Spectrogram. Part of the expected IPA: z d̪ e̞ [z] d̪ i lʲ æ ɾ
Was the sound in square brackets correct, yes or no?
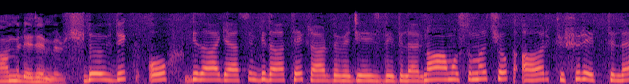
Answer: no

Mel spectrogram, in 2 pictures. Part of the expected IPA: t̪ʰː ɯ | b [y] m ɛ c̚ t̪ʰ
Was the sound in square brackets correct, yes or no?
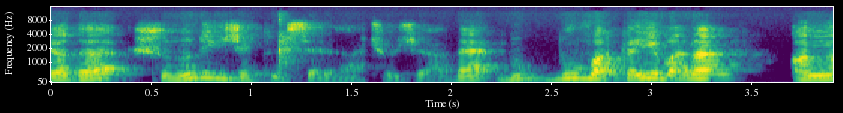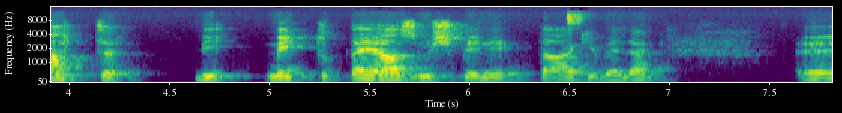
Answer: no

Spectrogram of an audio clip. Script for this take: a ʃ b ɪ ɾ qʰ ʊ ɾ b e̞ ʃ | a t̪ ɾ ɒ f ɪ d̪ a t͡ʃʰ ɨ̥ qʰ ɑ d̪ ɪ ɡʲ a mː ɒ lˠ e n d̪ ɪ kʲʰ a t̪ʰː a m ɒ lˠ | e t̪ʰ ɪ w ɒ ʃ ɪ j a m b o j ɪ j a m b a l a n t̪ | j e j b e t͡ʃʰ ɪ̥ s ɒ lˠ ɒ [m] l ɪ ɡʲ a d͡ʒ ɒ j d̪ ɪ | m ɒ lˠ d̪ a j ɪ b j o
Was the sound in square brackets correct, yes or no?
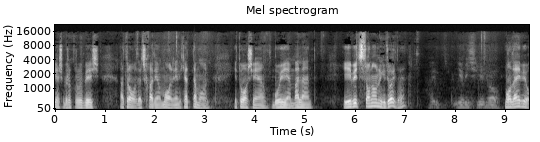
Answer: yes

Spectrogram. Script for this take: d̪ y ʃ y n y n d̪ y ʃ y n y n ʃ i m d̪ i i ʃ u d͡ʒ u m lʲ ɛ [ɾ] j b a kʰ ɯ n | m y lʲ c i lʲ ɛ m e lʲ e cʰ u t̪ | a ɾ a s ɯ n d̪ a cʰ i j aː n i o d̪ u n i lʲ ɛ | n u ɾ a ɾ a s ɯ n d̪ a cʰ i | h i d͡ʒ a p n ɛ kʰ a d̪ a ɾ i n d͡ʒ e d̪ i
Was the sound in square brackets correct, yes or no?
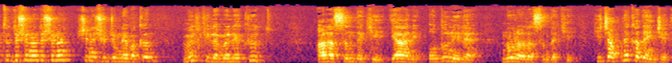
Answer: no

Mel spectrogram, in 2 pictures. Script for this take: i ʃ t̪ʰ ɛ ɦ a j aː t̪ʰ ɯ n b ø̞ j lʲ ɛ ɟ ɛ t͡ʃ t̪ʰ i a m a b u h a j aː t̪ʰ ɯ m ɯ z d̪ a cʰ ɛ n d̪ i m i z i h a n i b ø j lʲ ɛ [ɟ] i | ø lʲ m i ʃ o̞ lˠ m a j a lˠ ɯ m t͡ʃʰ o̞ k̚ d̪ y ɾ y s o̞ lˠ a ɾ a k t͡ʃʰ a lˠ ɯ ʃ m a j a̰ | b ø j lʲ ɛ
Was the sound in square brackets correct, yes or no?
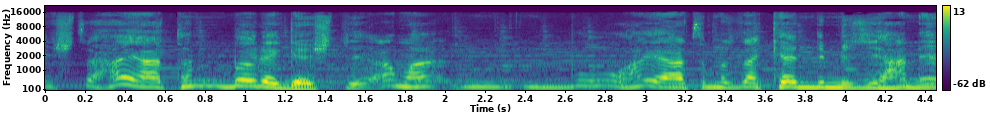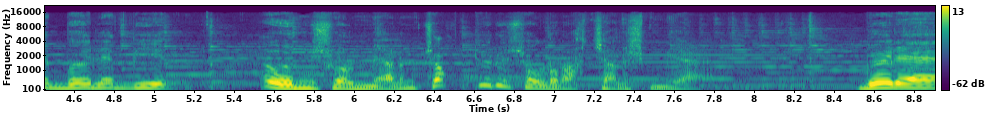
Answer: no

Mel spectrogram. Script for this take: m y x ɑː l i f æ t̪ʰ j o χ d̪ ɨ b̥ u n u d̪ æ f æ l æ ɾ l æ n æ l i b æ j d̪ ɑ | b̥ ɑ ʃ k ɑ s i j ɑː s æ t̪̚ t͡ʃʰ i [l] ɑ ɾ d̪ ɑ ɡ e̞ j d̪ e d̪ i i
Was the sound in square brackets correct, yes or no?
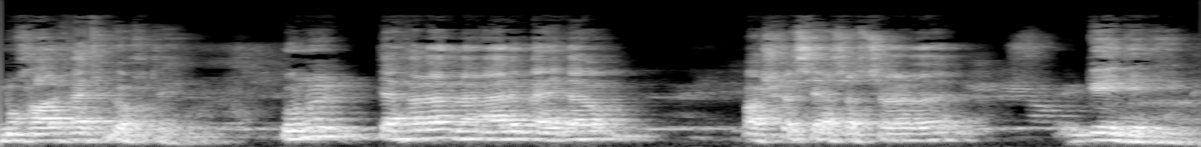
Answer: yes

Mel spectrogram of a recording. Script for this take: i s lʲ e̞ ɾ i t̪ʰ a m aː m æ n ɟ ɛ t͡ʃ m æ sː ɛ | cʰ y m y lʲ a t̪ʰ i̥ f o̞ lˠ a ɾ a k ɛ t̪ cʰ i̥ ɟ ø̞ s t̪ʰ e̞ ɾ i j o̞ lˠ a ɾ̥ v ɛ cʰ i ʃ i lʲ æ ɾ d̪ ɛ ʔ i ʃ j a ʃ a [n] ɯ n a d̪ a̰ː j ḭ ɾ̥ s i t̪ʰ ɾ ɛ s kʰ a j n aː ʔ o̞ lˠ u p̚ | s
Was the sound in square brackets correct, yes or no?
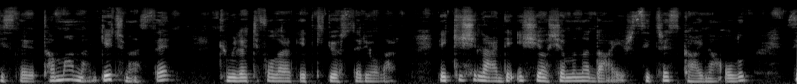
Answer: no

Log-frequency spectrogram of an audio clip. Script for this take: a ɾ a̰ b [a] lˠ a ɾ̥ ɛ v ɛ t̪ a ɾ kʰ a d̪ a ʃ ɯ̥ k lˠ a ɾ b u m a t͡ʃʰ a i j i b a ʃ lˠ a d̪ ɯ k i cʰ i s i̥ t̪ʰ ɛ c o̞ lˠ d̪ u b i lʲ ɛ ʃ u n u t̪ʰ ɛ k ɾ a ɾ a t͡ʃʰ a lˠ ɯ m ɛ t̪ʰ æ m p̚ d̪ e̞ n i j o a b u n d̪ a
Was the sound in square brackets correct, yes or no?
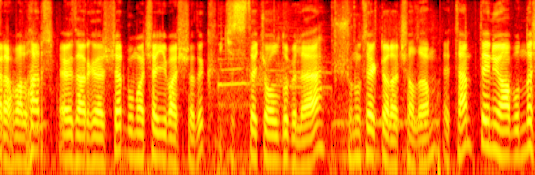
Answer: yes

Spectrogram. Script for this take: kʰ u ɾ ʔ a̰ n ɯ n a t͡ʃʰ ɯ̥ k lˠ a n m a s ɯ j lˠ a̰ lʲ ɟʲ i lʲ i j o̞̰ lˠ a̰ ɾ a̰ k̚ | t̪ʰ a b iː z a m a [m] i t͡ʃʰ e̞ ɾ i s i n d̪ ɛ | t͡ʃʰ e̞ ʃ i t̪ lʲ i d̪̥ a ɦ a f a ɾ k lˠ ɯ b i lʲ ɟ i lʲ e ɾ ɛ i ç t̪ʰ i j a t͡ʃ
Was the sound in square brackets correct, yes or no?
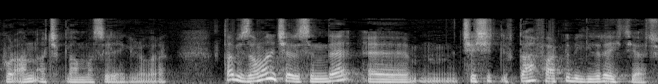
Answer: no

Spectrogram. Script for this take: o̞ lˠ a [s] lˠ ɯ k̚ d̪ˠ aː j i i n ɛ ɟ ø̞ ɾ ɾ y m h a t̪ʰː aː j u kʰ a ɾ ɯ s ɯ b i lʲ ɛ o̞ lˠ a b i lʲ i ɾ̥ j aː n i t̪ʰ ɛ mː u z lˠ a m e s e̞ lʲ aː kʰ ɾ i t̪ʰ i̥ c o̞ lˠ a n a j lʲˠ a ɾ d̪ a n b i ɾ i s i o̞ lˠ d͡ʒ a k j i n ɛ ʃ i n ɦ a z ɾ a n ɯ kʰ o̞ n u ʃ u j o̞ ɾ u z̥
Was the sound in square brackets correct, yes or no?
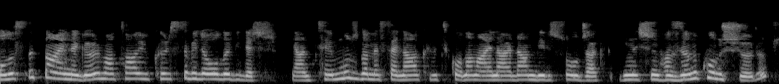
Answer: yes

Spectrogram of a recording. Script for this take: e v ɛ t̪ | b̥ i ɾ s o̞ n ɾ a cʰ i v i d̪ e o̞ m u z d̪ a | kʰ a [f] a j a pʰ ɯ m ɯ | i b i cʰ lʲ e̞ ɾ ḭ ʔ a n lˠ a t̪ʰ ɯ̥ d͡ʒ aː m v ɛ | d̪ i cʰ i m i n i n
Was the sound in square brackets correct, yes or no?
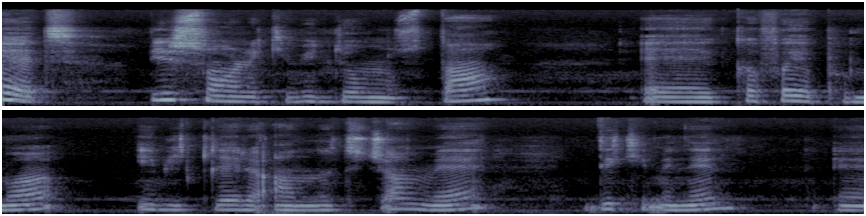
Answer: yes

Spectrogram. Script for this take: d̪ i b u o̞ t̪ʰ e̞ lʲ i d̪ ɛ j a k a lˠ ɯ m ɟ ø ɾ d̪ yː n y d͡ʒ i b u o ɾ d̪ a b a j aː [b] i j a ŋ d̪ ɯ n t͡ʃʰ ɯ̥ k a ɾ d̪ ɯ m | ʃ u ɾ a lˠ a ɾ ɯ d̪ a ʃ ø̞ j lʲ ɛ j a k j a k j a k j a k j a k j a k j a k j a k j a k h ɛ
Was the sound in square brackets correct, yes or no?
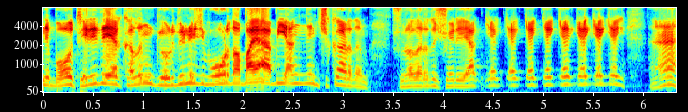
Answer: yes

